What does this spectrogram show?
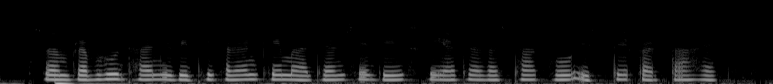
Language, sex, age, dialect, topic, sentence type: Hindi, female, 25-30, Awadhi Bundeli, banking, statement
